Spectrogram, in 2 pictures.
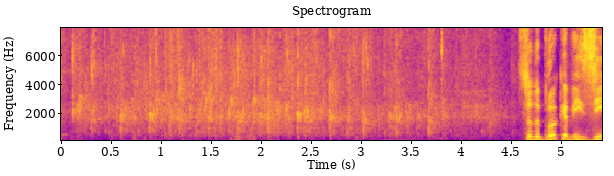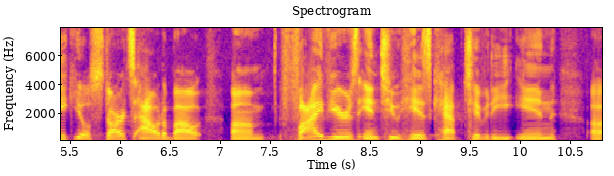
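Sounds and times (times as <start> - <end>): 
round of applause: 0.0 - 4.6
speech: 4.6 - 10.8.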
